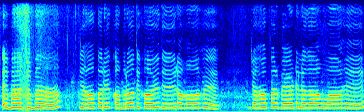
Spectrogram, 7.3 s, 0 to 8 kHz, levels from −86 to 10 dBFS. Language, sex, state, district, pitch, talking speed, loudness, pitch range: Hindi, female, Rajasthan, Jaipur, 310 Hz, 130 wpm, -16 LUFS, 300-320 Hz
